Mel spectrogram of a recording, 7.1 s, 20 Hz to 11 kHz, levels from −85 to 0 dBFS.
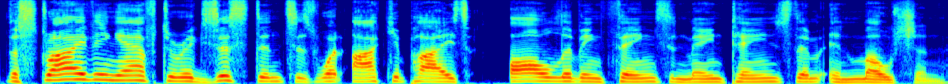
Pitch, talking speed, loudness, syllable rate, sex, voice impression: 140 Hz, 125 wpm, -18 LUFS, 3.8 syllables/s, male, very masculine, very adult-like, slightly old, very thick, tensed, powerful, slightly bright, hard, clear, slightly fluent, cool, slightly intellectual, slightly refreshing, sincere, very calm, friendly, reassuring, unique, wild, slightly sweet, slightly lively, kind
